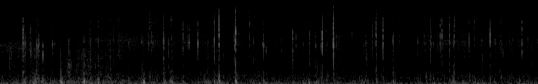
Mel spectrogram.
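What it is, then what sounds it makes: Cellophane sheet. A large, thin sheet of translucent pink plastic cellophane is held in both hands and crinkled and folded with long dark-painted nails and fingertips. The result is a quiet, continuous stream of sharp, bright crackles and crinkles that stop instantly, with soft low thuds underneath.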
